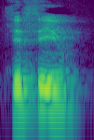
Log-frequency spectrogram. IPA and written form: θe´θeo (ceceo)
